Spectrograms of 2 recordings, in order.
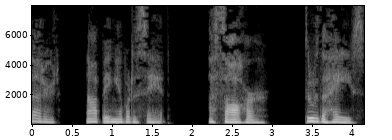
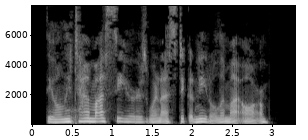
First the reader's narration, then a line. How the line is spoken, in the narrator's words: he scoffed out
